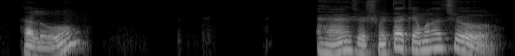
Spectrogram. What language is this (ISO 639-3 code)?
ben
